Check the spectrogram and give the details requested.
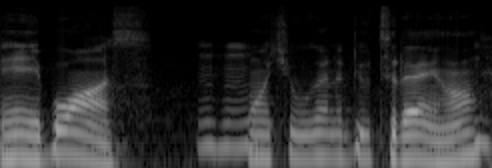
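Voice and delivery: New York Italian accent. Asked which accent Robert De Niro brings to mind, answering in a Robert De Niro New York Italian accent. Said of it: "The New York Italian".

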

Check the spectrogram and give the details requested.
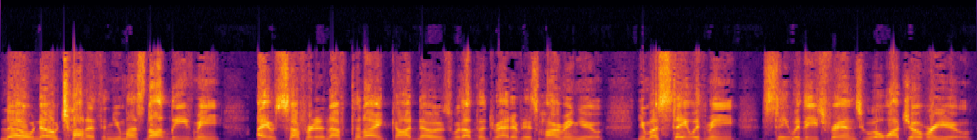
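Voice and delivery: frantic high cry. A wife seizing hold of her husband, crying out to him. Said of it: "she seized hold of him and cried out".

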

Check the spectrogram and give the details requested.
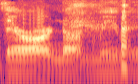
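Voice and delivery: sarcastic tone. Answering a question about downsides of a method, sarcastic tone. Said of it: "I did detect some sarcasm in there".

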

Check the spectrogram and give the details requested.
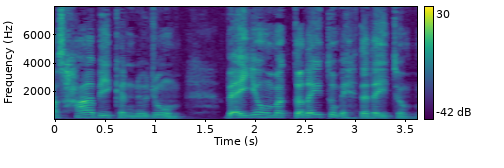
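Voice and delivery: plain

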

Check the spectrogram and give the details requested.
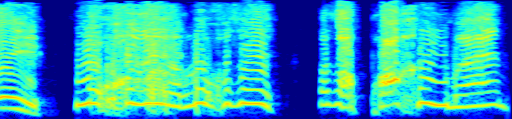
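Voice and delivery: very high Scouse accent, laid on thick. Talking about picking up dialects, the speaker puts on a liverpool accent. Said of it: "I'm talking like a Liverpoolian now".

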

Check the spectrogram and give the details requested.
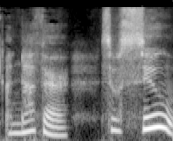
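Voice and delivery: exclaimed, full of delight. Handed a letter by mademoiselle, Edna exclaims, exclaiming with delight. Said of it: "she exclaimed, her eyes filled with delight".

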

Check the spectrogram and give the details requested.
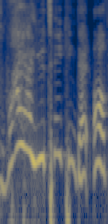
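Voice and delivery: very high, very loud shrill yelling. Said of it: "And she's shouting".

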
